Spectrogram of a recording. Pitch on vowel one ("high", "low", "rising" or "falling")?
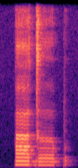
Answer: low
